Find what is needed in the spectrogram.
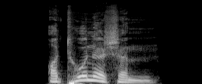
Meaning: strong dative masculine/neuter singular of ottonisch
- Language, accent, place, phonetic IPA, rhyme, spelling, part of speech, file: German, Germany, Berlin, [ɔˈtoːnɪʃm̩], -oːnɪʃm̩, ottonischem, adjective, De-ottonischem.ogg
